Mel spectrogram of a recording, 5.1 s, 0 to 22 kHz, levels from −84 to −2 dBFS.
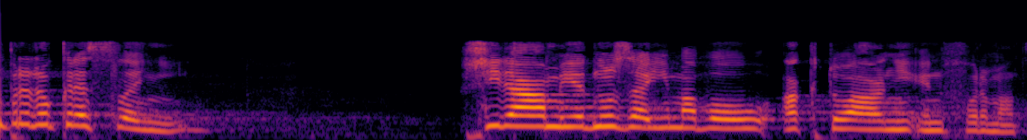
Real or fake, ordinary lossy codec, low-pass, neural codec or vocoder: real; MP3, 48 kbps; 7.2 kHz; none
